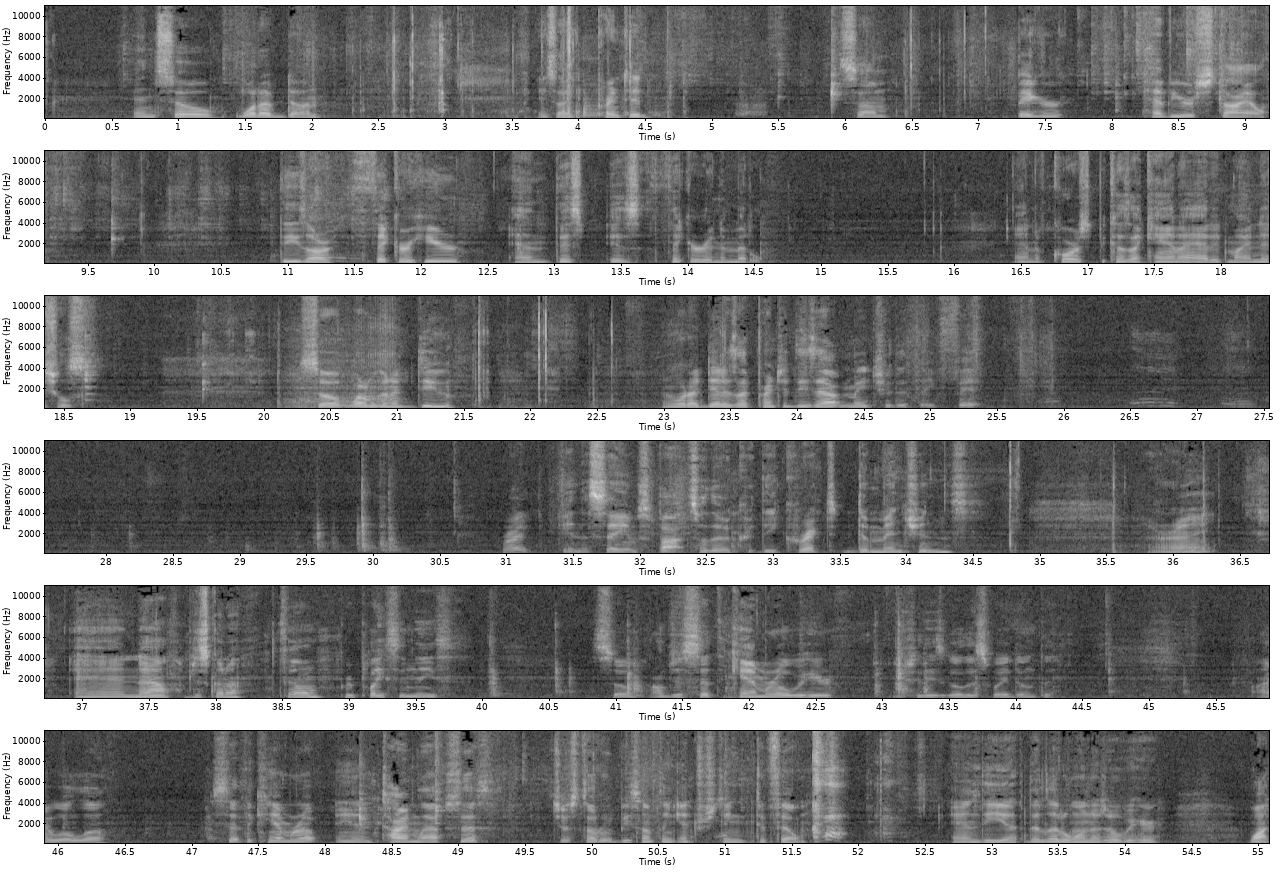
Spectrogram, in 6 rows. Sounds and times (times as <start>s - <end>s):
Speech: 0.6s - 2.1s, 7.3s - 9.2s, 10.9s - 14.6s, 16.4s - 18.8s, 20.3s - 21.5s, 23.0s - 25.4s, 31.0s - 34.6s, 35.8s - 39.8s, 40.8s - 44.4s, 45.8s - 46.4s, 47.2s - 51.7s, 52.7s - 54.3s.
